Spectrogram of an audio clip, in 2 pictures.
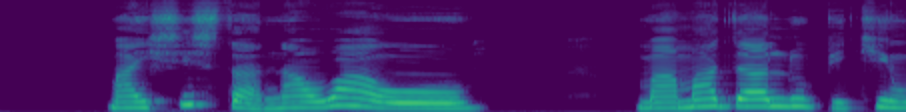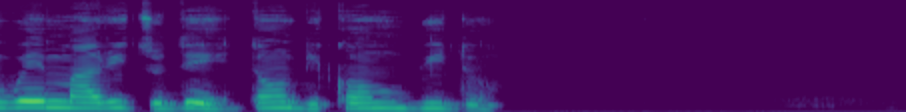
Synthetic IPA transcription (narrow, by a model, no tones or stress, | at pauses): majsistanãwao | mãmãdalupikĩn̩wem̩maɾitudedɔ̃n̩bikɔm̩wido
